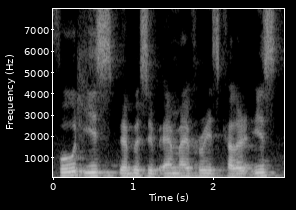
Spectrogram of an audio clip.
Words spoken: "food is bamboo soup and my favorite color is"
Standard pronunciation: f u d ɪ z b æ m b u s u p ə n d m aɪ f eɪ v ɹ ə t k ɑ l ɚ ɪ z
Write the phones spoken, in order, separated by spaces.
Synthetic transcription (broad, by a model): f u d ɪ s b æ b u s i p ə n m aɪ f ɹ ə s k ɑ l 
